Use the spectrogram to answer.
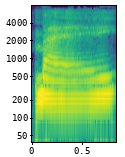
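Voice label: "mei", Mandarin Chinese, third tone; pinyin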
